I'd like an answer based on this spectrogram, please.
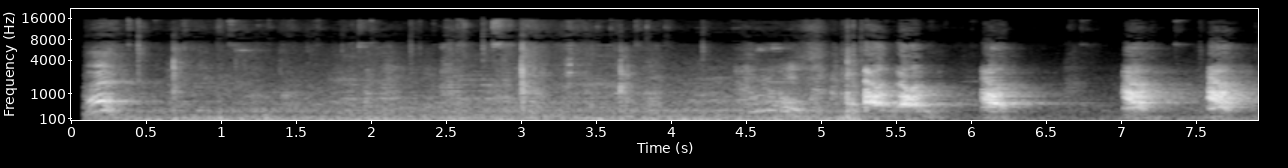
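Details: Samoyed dog barking: first a low mumble of human speech and household noise, then five loud, short, sharp barks in the last three seconds, each about half a second apart.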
